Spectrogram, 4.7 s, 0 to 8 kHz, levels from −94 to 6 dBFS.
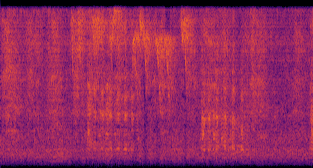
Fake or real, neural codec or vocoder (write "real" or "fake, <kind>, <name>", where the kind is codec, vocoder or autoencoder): fake, vocoder, WaveNeXt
